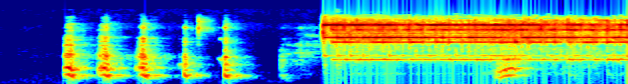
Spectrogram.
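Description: A cell phone ringtone mimicking an old-fashioned telephone bell: five quick rhythmic bursts, then a loud, continuous bright metallic ringing that sustains to the end.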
